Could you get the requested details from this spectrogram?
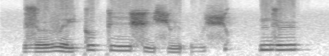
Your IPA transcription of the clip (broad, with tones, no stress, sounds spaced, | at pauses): z ø˩˧ v e˩˧ j k ɯ˥ k iː˧ x i˩ ç y˩˧ ʔ ṳ˧˥ ç | n z y˥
